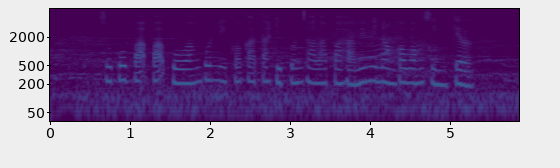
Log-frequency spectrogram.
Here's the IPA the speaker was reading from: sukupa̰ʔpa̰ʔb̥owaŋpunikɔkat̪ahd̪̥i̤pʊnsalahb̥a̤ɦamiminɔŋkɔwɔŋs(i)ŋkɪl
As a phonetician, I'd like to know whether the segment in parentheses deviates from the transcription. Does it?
no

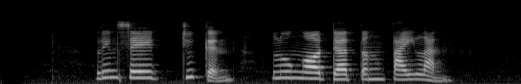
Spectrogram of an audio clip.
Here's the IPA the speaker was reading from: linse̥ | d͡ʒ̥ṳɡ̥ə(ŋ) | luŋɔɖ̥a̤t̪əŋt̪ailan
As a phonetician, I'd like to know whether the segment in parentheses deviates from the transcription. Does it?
yes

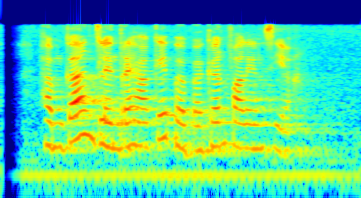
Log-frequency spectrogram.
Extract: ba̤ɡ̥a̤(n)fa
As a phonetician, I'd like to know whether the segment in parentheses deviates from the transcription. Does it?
no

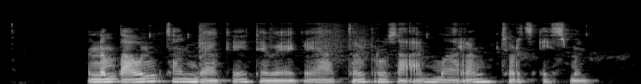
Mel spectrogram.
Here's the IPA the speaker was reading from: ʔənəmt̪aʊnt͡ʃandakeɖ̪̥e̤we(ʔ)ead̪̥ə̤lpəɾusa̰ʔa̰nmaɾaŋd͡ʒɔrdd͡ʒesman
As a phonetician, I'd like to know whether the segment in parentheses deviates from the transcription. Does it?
yes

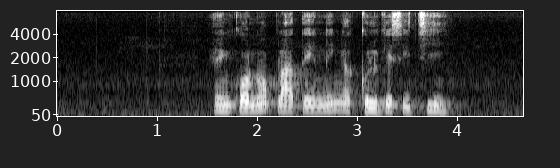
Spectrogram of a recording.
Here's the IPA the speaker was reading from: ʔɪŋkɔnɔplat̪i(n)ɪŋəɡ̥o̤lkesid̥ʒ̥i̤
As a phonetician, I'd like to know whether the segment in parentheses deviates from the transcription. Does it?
no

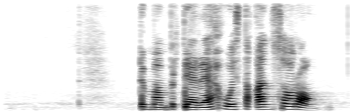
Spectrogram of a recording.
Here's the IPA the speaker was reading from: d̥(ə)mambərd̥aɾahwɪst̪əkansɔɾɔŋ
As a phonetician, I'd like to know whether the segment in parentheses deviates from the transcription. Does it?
no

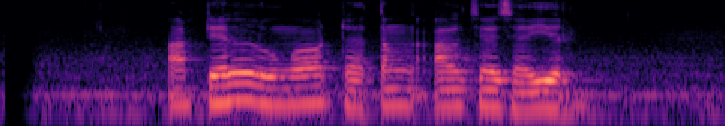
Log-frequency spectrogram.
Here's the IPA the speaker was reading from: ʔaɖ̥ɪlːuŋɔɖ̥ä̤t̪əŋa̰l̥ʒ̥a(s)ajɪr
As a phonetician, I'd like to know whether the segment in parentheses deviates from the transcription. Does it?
yes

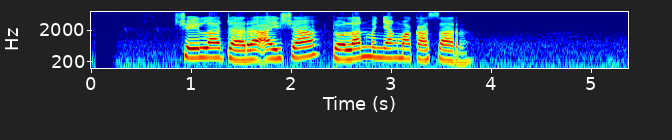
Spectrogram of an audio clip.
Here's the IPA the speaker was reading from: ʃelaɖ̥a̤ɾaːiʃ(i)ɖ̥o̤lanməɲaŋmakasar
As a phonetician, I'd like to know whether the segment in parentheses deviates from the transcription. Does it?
yes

